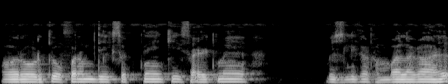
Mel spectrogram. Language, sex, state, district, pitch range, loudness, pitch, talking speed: Hindi, male, Bihar, Darbhanga, 115-125 Hz, -17 LUFS, 120 Hz, 225 wpm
